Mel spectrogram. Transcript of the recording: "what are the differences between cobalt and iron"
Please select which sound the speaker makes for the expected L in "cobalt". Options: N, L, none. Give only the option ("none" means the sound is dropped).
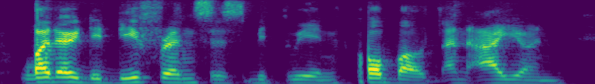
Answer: L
